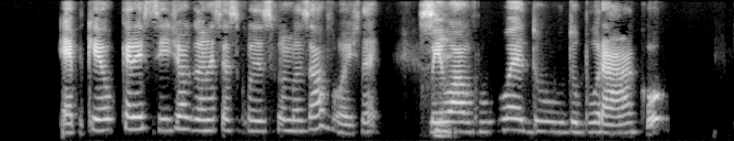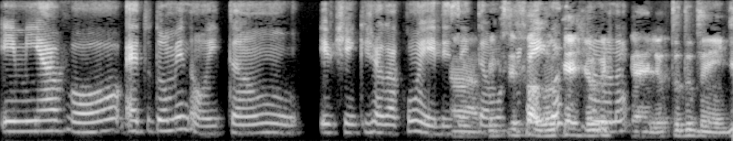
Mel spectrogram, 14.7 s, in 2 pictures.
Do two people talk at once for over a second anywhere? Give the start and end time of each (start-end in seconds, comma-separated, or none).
11.8-13.7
